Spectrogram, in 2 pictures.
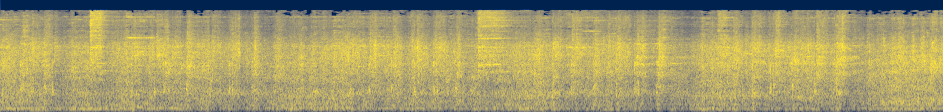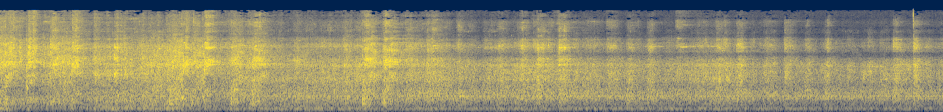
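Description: Freight train wagons rolling past close by, their wheels clacking over the rail joints under a continuous rumble, with a thin steady wheel squeal. The sound grows duller and a little quieter in the last third as the train draws away.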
